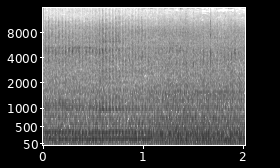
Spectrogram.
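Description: A motorbike engine putters nearby.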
